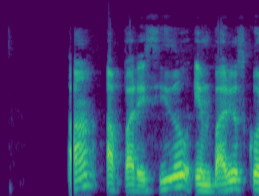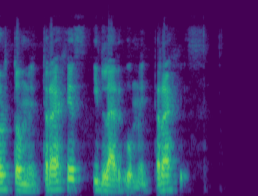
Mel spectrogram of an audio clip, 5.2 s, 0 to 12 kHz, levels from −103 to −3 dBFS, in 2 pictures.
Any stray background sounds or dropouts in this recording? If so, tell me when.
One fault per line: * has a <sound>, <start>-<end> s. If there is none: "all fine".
* has a dropout, 0.7-0.8 s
